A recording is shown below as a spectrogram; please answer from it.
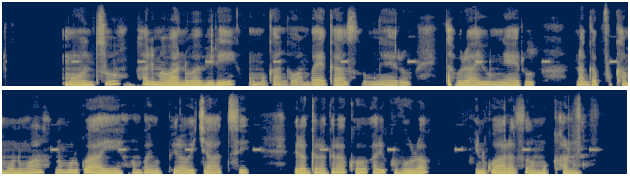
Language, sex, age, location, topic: Kinyarwanda, female, 25-35, Huye, health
